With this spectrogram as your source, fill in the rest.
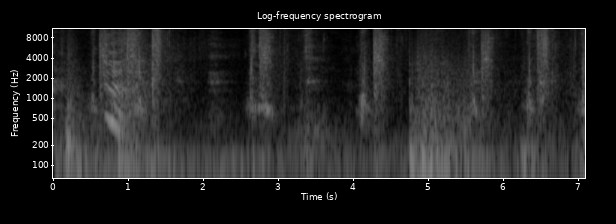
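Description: A loud burst of magic roars and crackles.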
